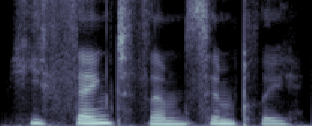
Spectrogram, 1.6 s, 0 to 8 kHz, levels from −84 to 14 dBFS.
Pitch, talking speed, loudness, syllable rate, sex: 195 Hz, 155 wpm, -17 LUFS, 4.1 syllables/s, female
